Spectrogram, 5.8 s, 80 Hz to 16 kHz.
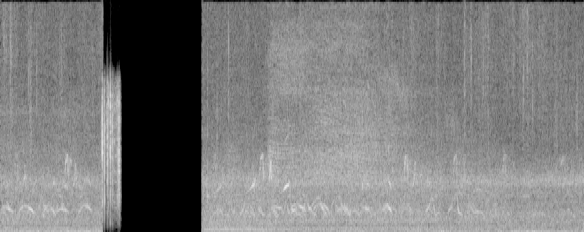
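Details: A creche of over 30 Canada goose goslings, June 2015: high peeps broken by a second of silence, then continuing more faintly over a low droning hum and rumble.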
